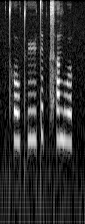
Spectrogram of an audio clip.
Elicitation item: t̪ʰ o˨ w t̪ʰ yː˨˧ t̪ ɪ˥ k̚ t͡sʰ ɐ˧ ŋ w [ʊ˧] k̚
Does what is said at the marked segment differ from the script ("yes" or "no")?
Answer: yes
